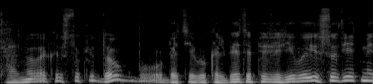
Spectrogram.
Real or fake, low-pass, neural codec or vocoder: real; 14.4 kHz; none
